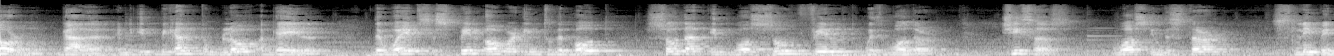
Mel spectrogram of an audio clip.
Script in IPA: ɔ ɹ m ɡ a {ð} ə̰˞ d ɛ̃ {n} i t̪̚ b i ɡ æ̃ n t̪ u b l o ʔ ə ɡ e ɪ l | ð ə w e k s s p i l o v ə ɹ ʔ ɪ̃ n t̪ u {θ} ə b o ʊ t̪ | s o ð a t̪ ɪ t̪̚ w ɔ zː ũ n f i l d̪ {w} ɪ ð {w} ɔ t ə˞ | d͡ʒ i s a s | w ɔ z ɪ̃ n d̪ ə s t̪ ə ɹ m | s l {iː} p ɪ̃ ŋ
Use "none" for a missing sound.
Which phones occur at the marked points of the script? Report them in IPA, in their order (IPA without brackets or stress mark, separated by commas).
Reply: ð, n, ð, w, w, i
